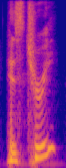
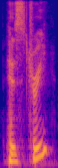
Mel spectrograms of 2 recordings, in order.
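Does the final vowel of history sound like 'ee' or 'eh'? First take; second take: ee; ee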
